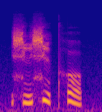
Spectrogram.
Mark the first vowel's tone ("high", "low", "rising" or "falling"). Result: rising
